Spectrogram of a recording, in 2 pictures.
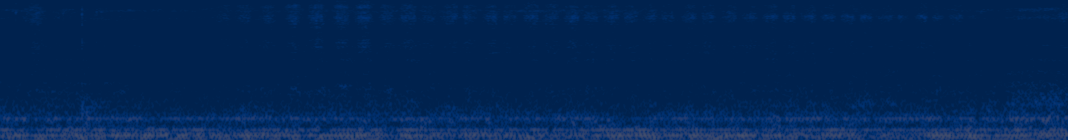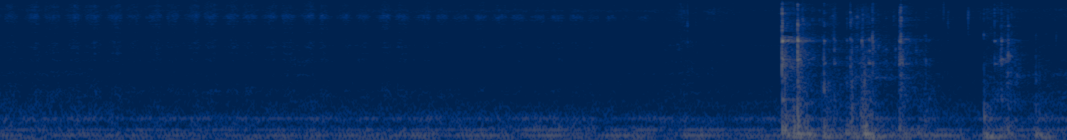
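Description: Very faint graphite pencil strokes on drawing paper, shading in soft strokes over a low steady hum. Near the end comes a brief louder burst of clicks and rustling as the hand comes off the paper.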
